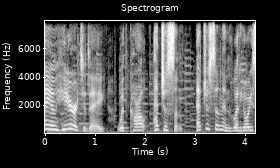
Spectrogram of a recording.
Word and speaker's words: Etchison: here today with carl atchison atchison and what he always said told everybody it's like the etch-a-sketch but you put a son on the end of it and that's that's how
